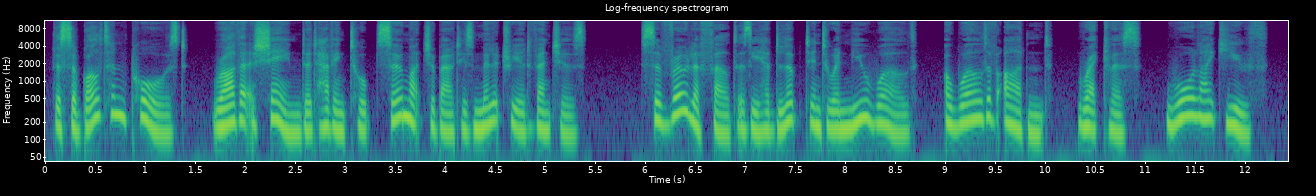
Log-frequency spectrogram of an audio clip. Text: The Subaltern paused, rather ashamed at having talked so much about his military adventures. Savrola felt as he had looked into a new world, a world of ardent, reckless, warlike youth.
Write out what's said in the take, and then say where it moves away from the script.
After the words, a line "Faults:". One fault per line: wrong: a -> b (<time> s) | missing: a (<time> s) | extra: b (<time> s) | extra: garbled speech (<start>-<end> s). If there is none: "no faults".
The Subaltern paused, rather ashamed at having talked so much about his military adventures. Savrola felt as he had looked into a new world, a world of ardent, reckless, warlike youth.
Faults:
no faults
